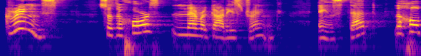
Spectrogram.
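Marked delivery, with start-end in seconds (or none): 0.1-0.6 urgent. Acted. Polly urges escape.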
